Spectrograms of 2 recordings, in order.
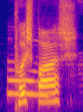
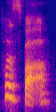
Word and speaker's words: Pusbach: Pushbach? It's Pusbach. Pusbach. Okay, see, Yes. completely wrong.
